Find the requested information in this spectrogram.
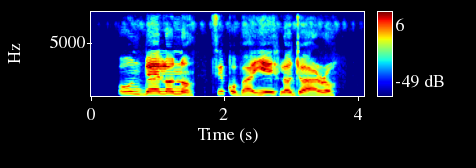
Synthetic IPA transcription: õ˦˧˦ɡ͡bɛ˦lɔ˧nã˦˨ | ti˨˦ko˦˨ba˨˦je˦lɔ˦d͡ʒɔ˦a˨˦ɾɔ˦˨

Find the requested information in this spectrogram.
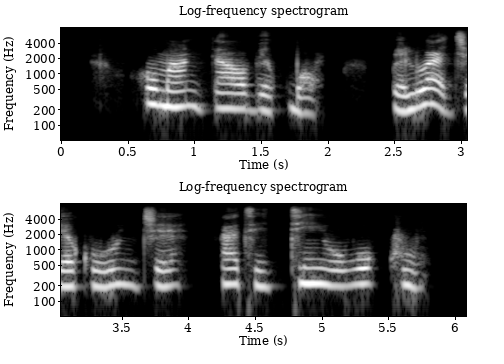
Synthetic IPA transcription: wo˦mã˦m˦ɖa˦wo˦bɛ˨k͡pɔ˨ | k͡pɛ˨lu˦a˨d͡ʒɛ˨ko˨wo˦n̩˦d͡ʒɛ˦ | la˦t̪ʰi˨t̪ʰi˦wo˦wo˦kʰu˦

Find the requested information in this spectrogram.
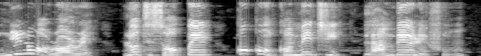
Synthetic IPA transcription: nĩ˦nũ˦ɔ˦˨ɾɔ˧˨ɾɛ˨ | lo˦ti˧sɔ˦k͡pe˦ | ko˦ko˦˨kã˧me˦d͡ʒi˦˨ | la˨˦n̩˦beː˦˨ɾe˨fũ˨˦

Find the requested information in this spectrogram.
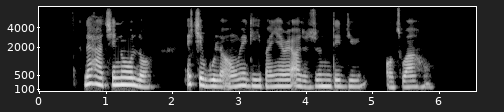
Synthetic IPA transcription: le˦ɦa˨t͡ʃɪ˦nʊ˦lɔ˨ | e˦t͡ʃe˨ɡʷu˨la̰˨ʔo̰˨ŋʷe˦ɡɪ˦ba˨ɲe˦ɾe˦ʔa̰˦d͡ʒʊ˨d͡ʒʊ˦n̩˦dɪ˦dɪ˨ | ɔ˨tʊ˨a˦ɦʊ˨

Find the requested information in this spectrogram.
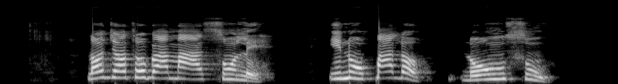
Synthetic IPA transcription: lɔ˦d͡ʒɔ˦to˦ba˦mãː˦a˧sũ˧lɛ˨ | i˧nũː˦k͡pa˦lɔ˦˨ | lo˨˦n̩˦sũ˦˨

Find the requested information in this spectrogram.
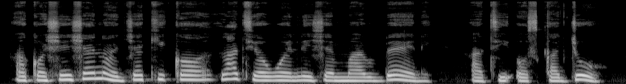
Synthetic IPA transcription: a˨kã˨ʃe˧n̩˦ʃɛ˦nãː˦˨d͡ʒɛ˨˦ki˦kɔ˦la˦tʰi˧ɔ˧wɔ̃˧i˧le˦˧˦ʃɛ˧˦mã˧ɾu˧bɛ˦˨nĩ˨ | a˨tʰi˧ʔɔ˧ska˧d͡ʒo˦˨

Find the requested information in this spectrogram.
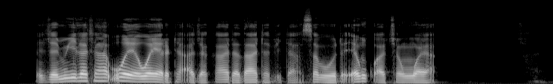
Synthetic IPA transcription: d͡ʒɐ˨miː˦la˦ta˦ɓoː˦je˨wɐ˦jɐ˨rta̰˦˨ʔa̰˨d͡ʒɐ˨kaː˦da˨zaː˦ta˨ɸɪ˦ta̰˨sɐ˦boː˨da̰˨j̰ɐ̰˦ŋkʷʼa̰ː˨t͡ʃɛ˦ŋwɐ˦ja̰ː˦ʔ

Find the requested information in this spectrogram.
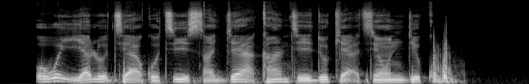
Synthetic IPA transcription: o˧wo˦i˦˨ja˨˦lo˦˨ti˨˦a˨ko˨ti˨˦i˦˨sã˨˦d͡ʒɛ˦a˦˨kã˨˦n̩˦ti˧du˦kɛ˦a˨ti˨˦õ˦n̩˦di˦kṵ˦˨

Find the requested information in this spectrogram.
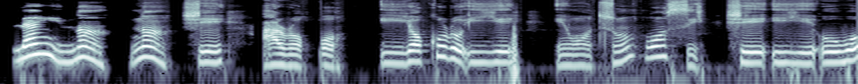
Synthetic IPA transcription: lɛ˦j̃ĩ˦˨nãː˦˨ | nãː˦˨ʃe˧ | a˨ɾɔ˨k͡pɔ˨ | i˨jɔ˧ku˦ɾo˦˨i˧je˧ | i˨w̃ɔ̃˨tʰũ˨˦wɔ̃˦si˦˨ | ʃe˧i˧je˧ʔo˧wo˦

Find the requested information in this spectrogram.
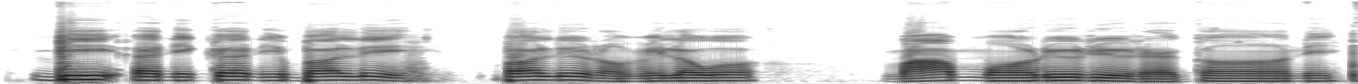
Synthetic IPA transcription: bi˦ɛ˧nĩ˧kɛ˦nĩ˧ba˦le˦˨ | ba˦le˦˨ɾ̃ã˨mĩ˧˦lɔ˦wɔ˦ | mãː˨˦mɔ̃˧ɾi˦ɾi˦˨ɾɛ˨ɡã˧˦˧nĩ˧

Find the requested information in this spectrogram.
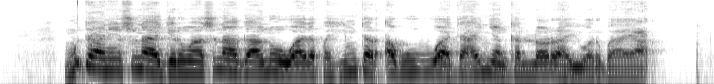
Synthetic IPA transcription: mʊ˦taː˨neː˦sʊ˦naː˨ɡʲɪ˦rmaː˦sʊ˦naː˨ɡaː˦noː˦˨waː˦da˨ɸɐ˨ɦɪ˦mtɐ˨rʔa˨buː˦bʊ˦waː˨ta˦ha˦ɲjɐ˨ŋkɐ˦lːɔ˦nɽaː˨jʊ˦wɐ˦rbaː˦jaː˦

